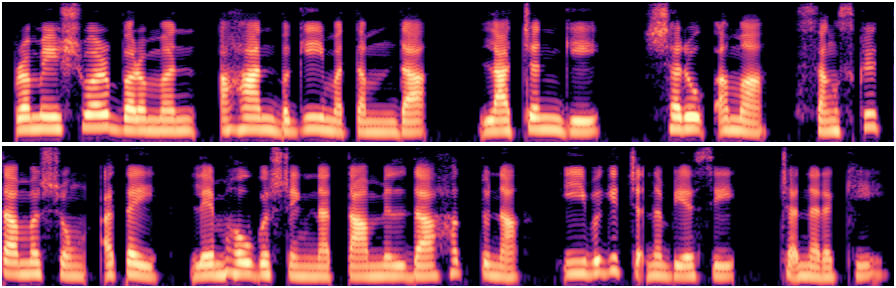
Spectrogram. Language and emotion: Manipuri, neutral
